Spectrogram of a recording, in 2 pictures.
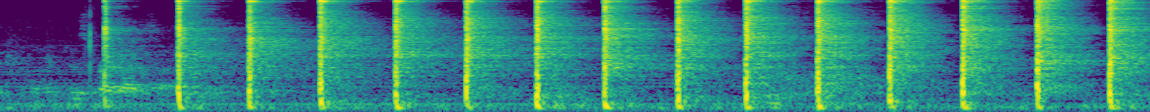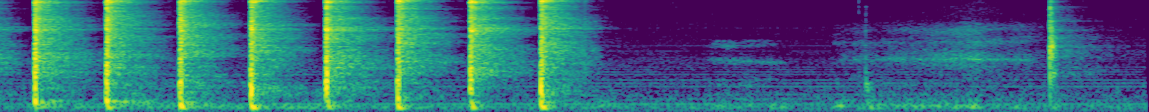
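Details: About twenty sharp, evenly spaced metallic mallet taps, near three a second, driving a sacroiliac joint fusion device while checking that its tangs line up with the joint on fluoroscopy.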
